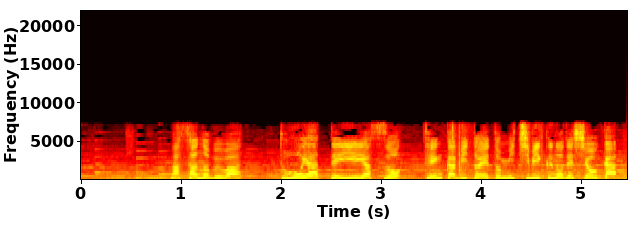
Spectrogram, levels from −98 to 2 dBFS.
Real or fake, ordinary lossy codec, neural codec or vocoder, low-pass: real; none; none; 7.2 kHz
